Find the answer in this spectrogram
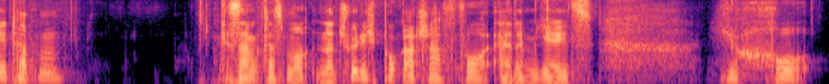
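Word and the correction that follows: João: Almeida, wie spricht man? Joao Almeida vom The Koenig Quickstep, Chris Harper, Nelson Paulus vom Team Education Nippo.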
